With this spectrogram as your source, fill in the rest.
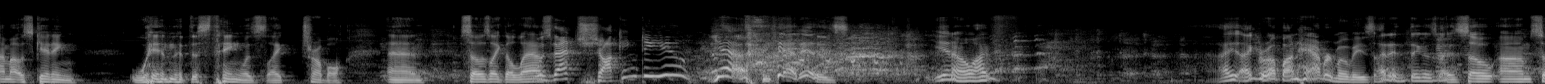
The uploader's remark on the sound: LIVE From Cinefamily!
